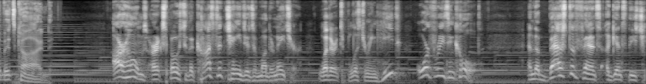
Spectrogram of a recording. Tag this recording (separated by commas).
Music, Speech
